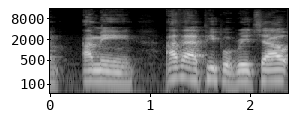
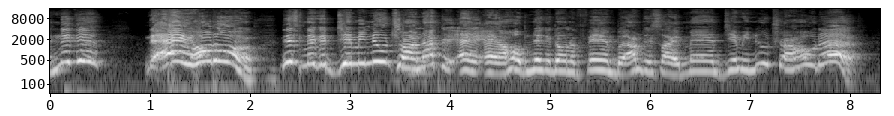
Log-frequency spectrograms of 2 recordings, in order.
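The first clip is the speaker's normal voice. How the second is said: high, loud, laughing disbelief; cracking up with shock at the news; excited laughing; 11 semitones higher, 6 dB louder than usual. Retold or imitated. Retells his stunned, laughing reaction.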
